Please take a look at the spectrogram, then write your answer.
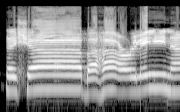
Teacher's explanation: تشا میں شین کے اوپر کھڑی زبر آ گئی، 1 الف کے برابر لمبا کریں گے۔ تشابہ علینا، علینا میں دیکھیں الف پیچھے زبر الف مدہ کا قاعدہ جاری ہو رہا ہے اور آگے وقف کی علامت آ گئی، تو ہم نے یہاں پہ صرف اور صرف سانس توڑنا ہے، نون کی حرکت کو ہم پڑھیں گے۔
